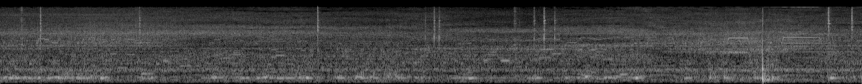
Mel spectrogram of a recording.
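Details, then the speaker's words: MakerBot Replicator 2 3D printer running: busy hum with irregular sharp clicks and faint brief squeaks, coming from the side opposite the motors. "It seems to be coming from this side, the opposite side of the motors, which are over here. Here I'm getting a little squeak there too."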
